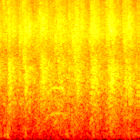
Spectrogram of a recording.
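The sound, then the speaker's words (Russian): A large studio audience of thousands at a televised event on the Kremlin stage bursts into applause, a dense, steady wash of many hands clapping with no break. “вы их не видите, но вы можете их услышать, можно поаплодировать.”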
